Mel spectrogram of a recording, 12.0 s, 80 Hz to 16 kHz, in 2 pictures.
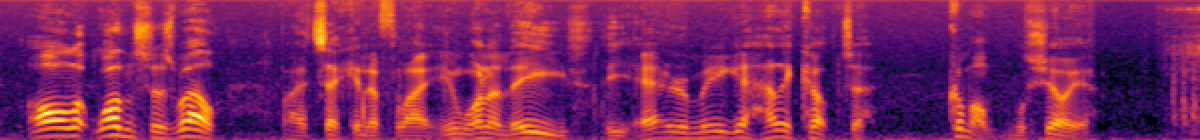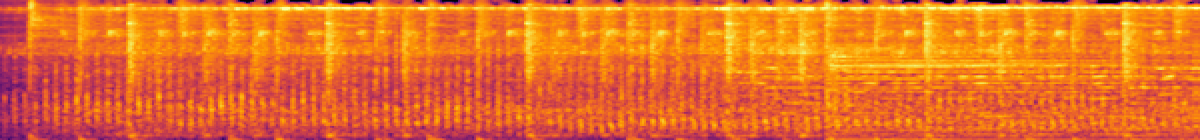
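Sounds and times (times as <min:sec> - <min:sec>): helicopter rotor chop: 0:05.9 - 0:12.0
high steady tones: 0:05.9 - 0:12.0
background music: 0:06.2 - 0:12.0.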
